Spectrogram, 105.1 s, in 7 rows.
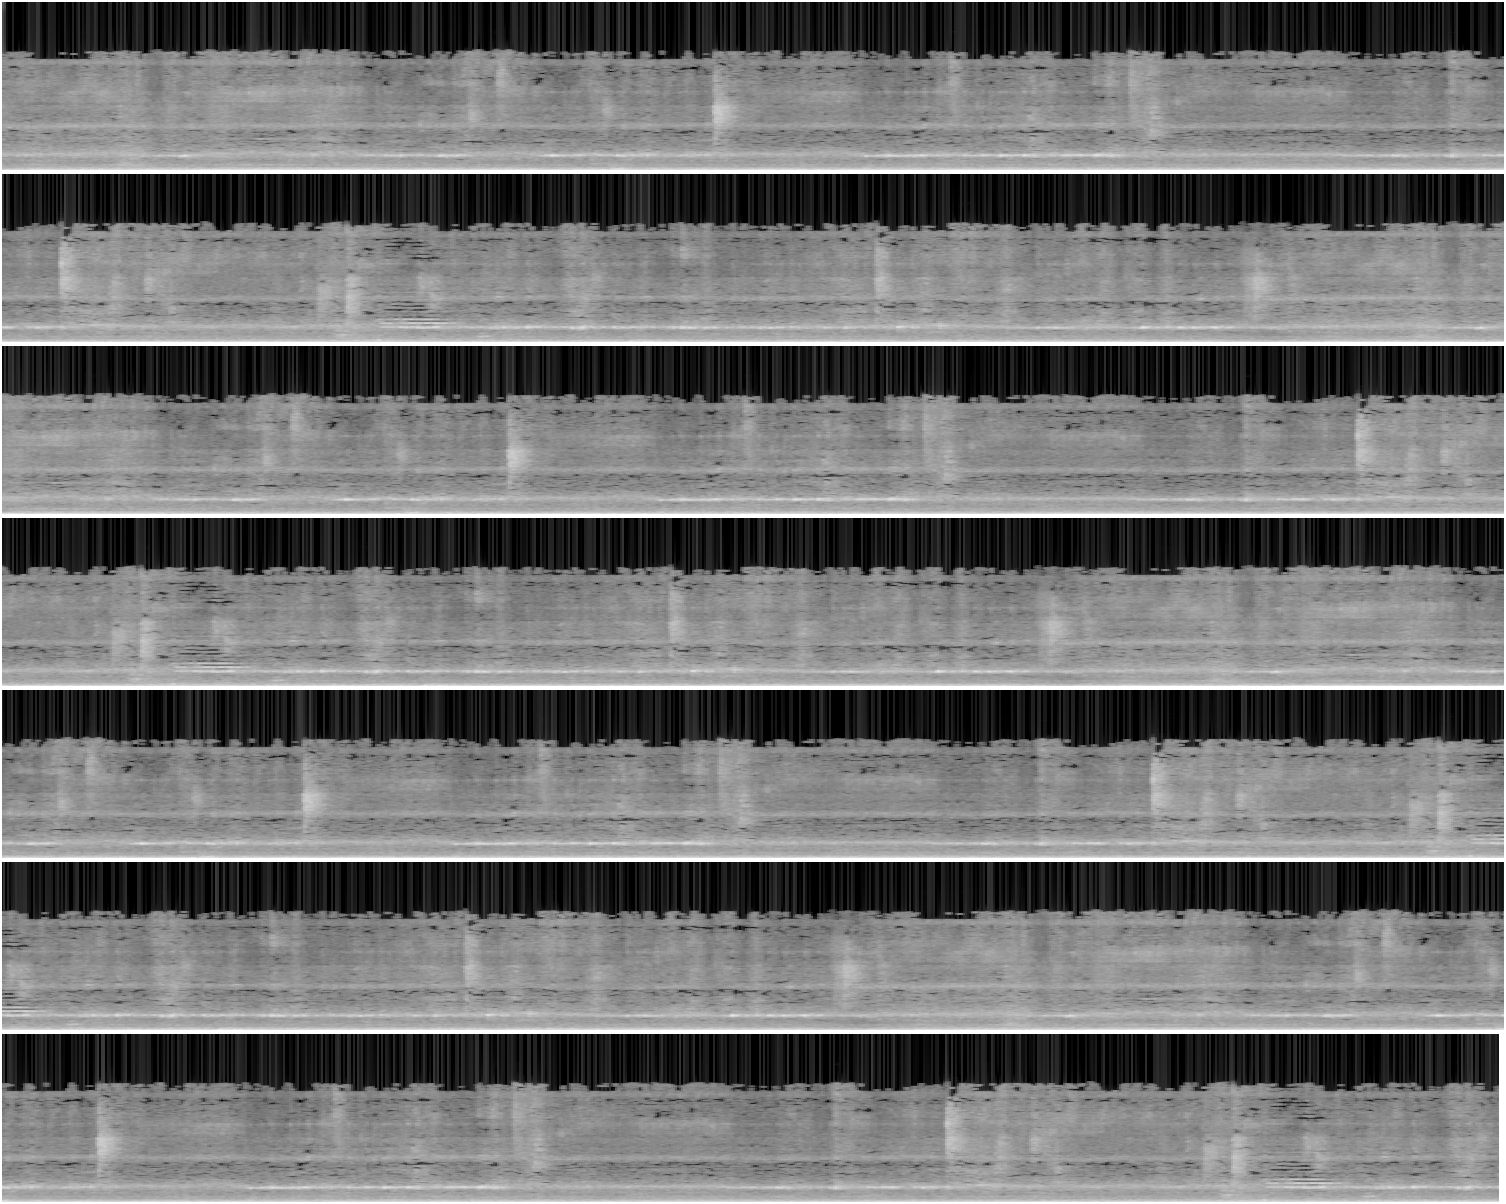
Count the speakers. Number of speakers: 0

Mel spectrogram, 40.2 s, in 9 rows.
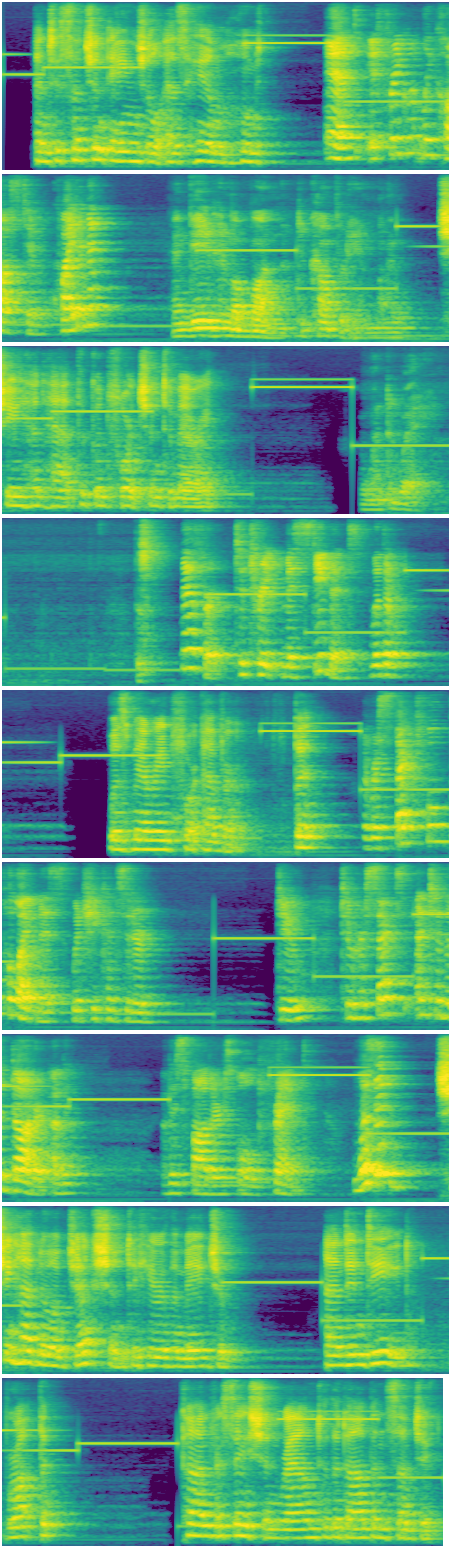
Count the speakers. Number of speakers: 3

